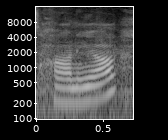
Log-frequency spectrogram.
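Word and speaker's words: Chania: arrived in hania so apparently the sea is actually silent so you I guess pronounce it as hania our flight was a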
